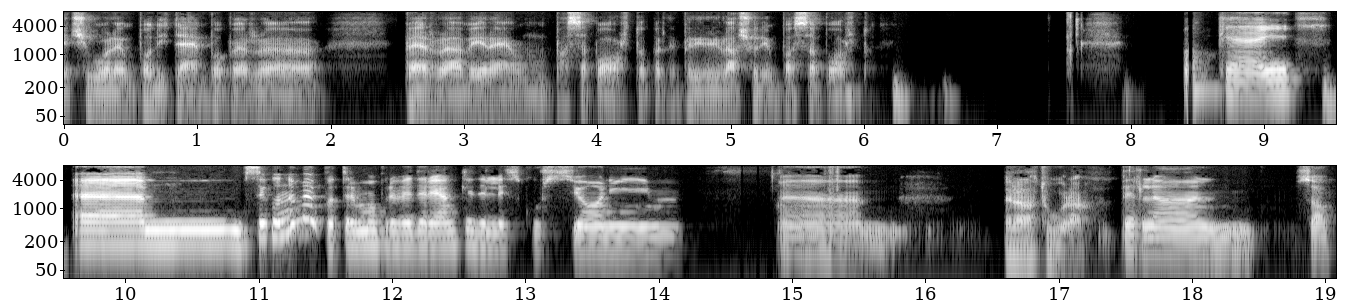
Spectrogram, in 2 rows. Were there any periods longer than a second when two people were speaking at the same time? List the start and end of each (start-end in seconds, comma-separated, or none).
none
